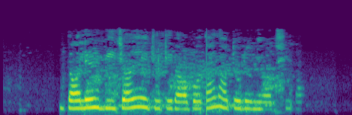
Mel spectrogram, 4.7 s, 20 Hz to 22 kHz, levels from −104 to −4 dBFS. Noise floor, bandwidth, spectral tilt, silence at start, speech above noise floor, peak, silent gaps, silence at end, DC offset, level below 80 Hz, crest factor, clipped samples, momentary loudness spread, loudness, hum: -76 dBFS; 7.6 kHz; -6 dB/octave; 0.8 s; 60 dB; -2 dBFS; none; 0.7 s; under 0.1%; -64 dBFS; 16 dB; under 0.1%; 14 LU; -17 LUFS; none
